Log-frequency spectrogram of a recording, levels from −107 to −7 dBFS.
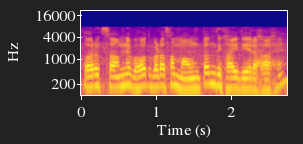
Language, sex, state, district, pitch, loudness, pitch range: Hindi, male, Punjab, Kapurthala, 170 Hz, -13 LUFS, 150-190 Hz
